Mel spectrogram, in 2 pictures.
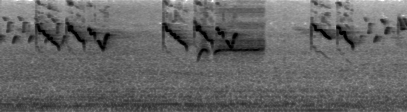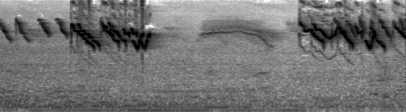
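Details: Oriental white-eye song played as a lure to stimulate caged birds into full song: bursts of rapid high zigzag twittering notes, paused briefly, with a thin whistled note and steady background hiss.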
